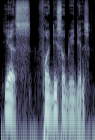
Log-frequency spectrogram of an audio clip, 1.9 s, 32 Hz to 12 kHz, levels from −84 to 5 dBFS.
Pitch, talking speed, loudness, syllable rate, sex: 95 Hz, 95 wpm, -17 LUFS, 4.4 syllables/s, male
